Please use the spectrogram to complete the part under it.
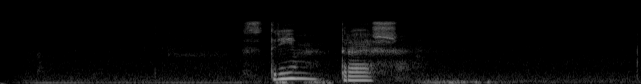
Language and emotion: Russian, sad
